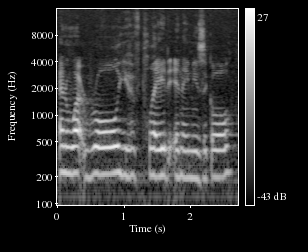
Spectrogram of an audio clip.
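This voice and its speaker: A woman's voice: mid-range voice, completely flat delivery, normal speed, dark tone. A woman teacher speaks at a school board meeting in a mid-range voice. She is encouraging and draws children out with questions. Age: adult. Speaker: school music teacher presenting students.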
